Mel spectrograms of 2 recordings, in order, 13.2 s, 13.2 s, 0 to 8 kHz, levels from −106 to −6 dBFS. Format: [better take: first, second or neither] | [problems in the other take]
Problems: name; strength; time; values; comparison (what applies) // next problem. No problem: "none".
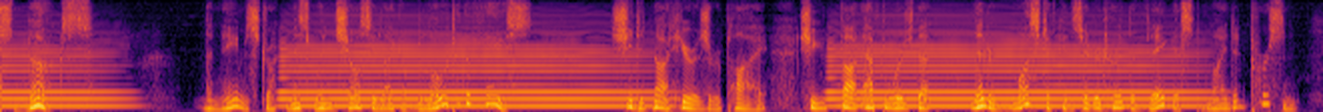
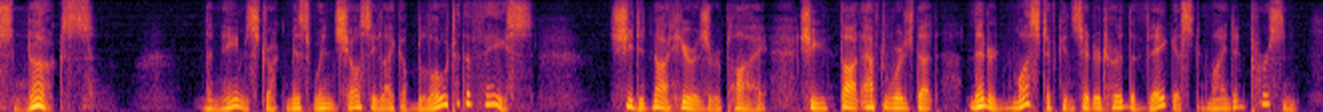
second | background sound (Wind instrument, woodwind instrument); 3 dB below the speech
